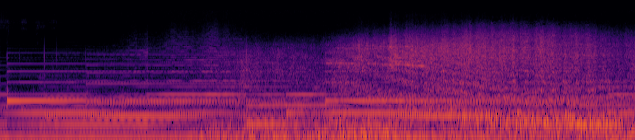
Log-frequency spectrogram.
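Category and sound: vehicle, airplane engine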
